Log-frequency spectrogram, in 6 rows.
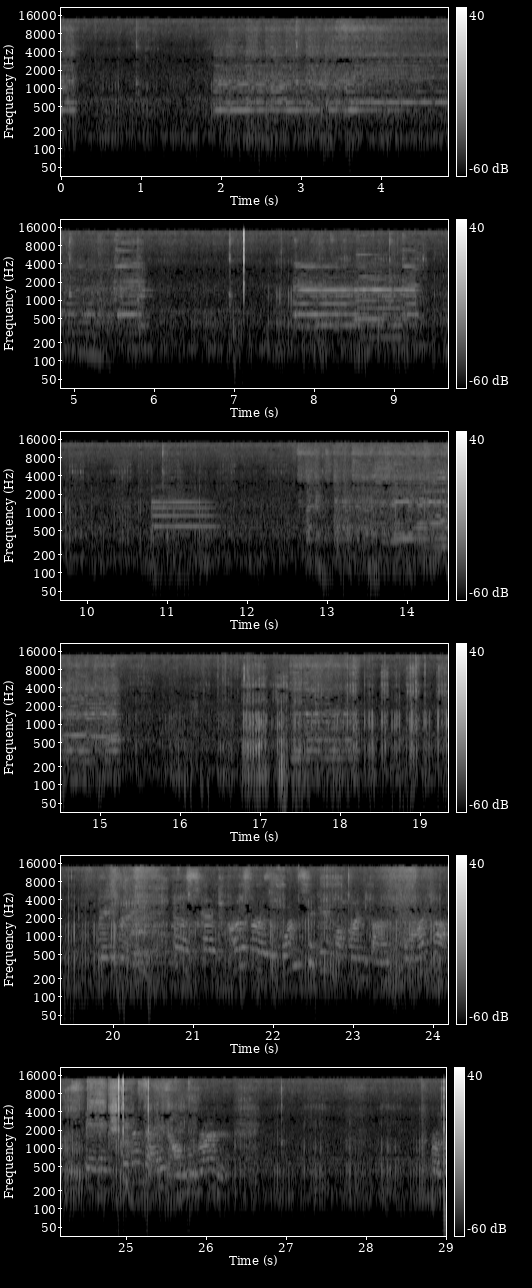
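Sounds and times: cat purring: 7.3s - 29.0s.

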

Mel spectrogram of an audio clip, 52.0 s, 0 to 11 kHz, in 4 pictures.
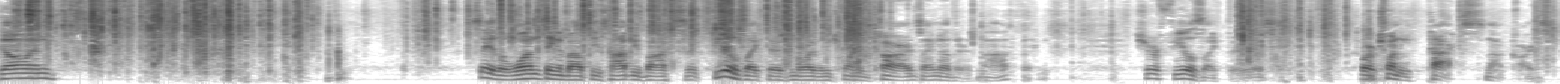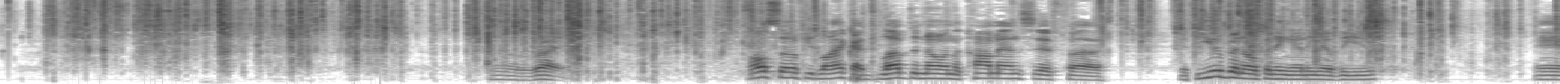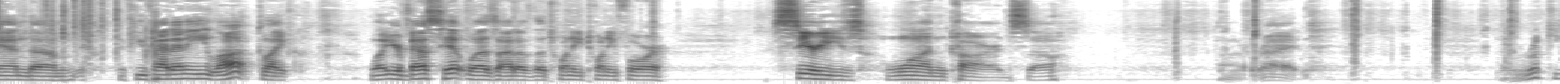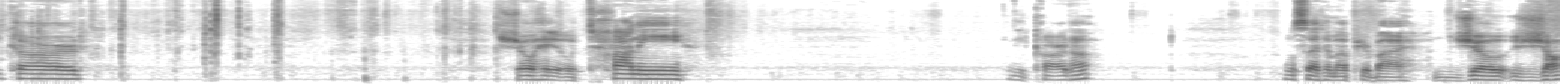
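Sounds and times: foil wrapper crinkling: 0.0s - 7.6s, 10.3s - 11.6s, 12.6s - 20.5s, 21.8s - 27.4s
handling trading cards: 0.0s - 9.4s, 10.2s - 11.8s, 12.4s - 21.0s, 21.8s - 27.5s, 35.6s - 43.2s.

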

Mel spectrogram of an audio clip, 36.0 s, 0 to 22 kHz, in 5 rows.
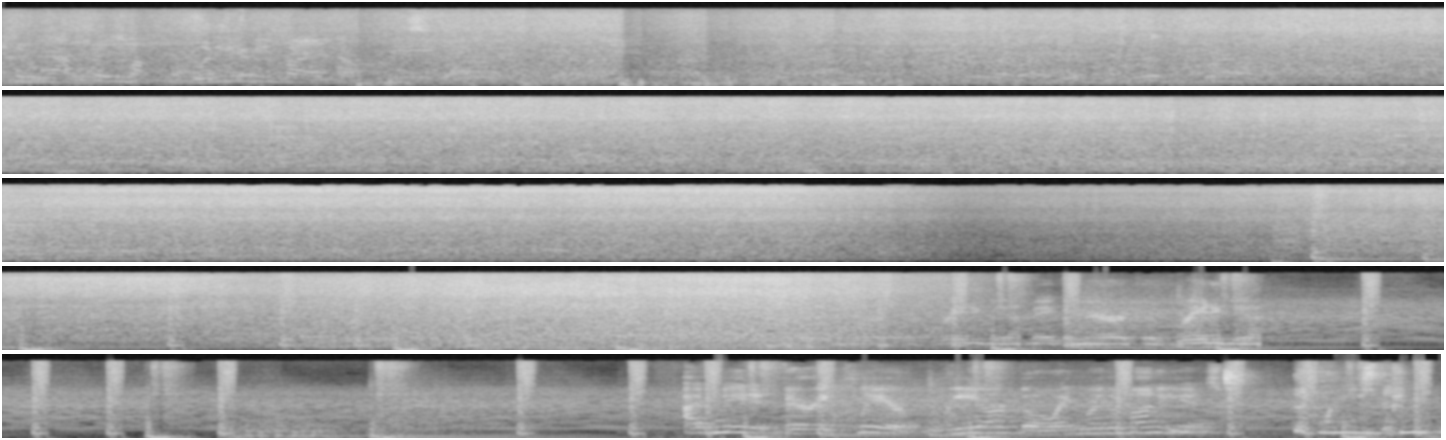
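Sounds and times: loud steady rushing noise: 0.0s - 36.0s
music with bass beat: 20.8s - 36.0s
indistinct voices: 22.8s - 28.0s.

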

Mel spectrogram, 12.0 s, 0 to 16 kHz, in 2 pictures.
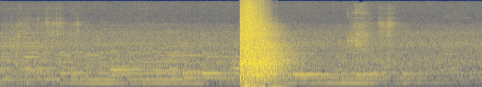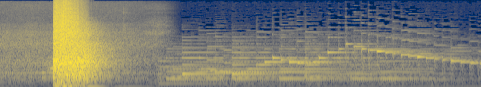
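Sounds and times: piano notes: 0.0s - 5.6s, 8.1s - 12.0s
slow soft music: 0.0s - 6.6s, 8.0s - 12.0s
rifle volleys with echo: 3.0s - 3.8s, 6.7s - 7.7s.

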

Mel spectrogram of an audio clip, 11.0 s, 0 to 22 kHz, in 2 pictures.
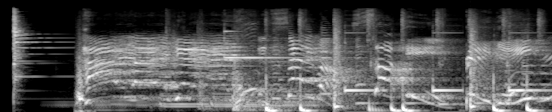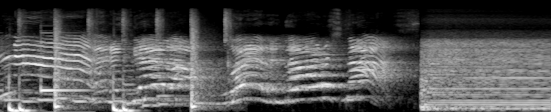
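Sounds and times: ringing clang: 0.1s - 0.8s
busy intro jingle: 1.0s - 7.1s.

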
